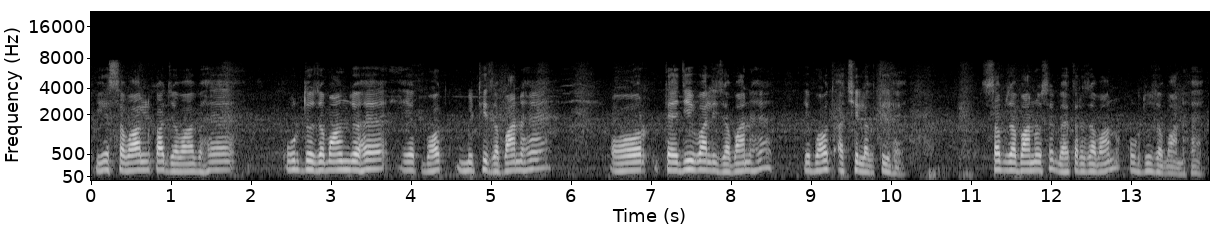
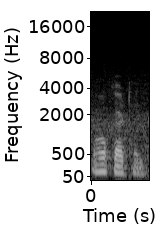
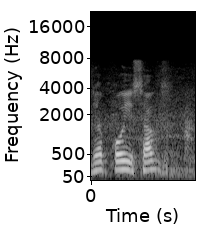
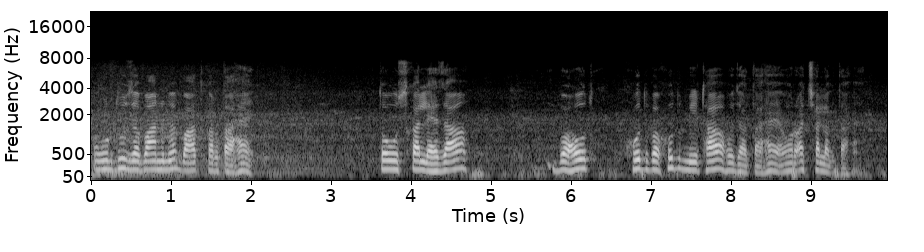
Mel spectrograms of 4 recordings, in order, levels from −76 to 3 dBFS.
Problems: constant background noise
